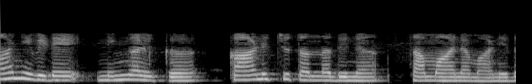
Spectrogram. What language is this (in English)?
Malayalam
